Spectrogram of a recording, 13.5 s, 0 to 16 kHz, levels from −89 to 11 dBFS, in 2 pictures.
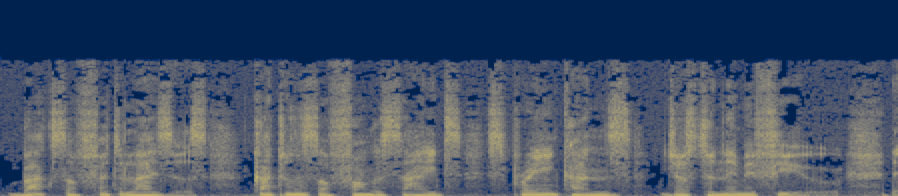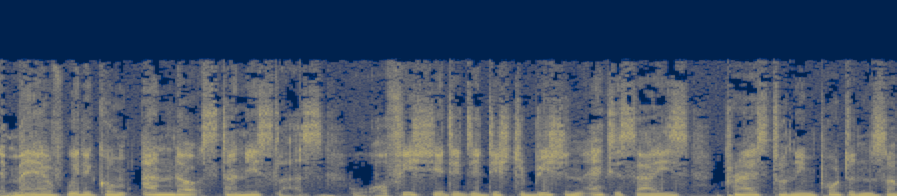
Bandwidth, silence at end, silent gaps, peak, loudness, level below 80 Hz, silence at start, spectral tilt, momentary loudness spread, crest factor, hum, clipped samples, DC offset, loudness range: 11.5 kHz; 0 s; none; -2 dBFS; -15 LUFS; -36 dBFS; 0.05 s; -3 dB/octave; 5 LU; 16 dB; none; under 0.1%; under 0.1%; 1 LU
